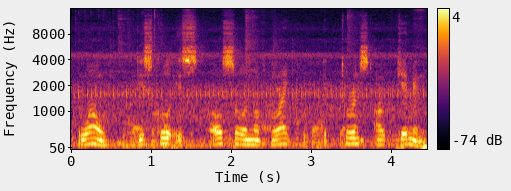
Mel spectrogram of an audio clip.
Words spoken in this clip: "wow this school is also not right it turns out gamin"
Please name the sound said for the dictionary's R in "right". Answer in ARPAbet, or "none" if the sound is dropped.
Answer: L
